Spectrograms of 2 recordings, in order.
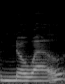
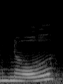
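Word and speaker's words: Noël: two vowels for example the first word noel if it didn't have the trema it would be pronounced null but by putting that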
